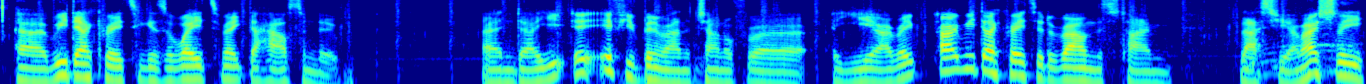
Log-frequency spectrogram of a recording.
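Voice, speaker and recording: Mumbling at a fairly quick pace, a man with a medium pitch uses lively intonation. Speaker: gaming YouTuber. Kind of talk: casual gameplay vlog monologue. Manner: fast.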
